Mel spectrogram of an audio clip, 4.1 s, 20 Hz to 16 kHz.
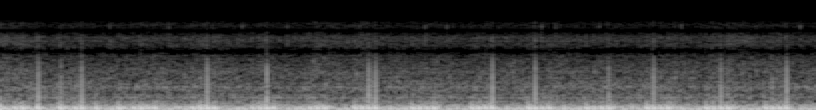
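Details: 1998 Nissan Frontier: uneven, lumpy idle with irregular low thumps and sharp misses about three per second; rough idle, cause unclear.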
